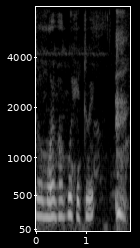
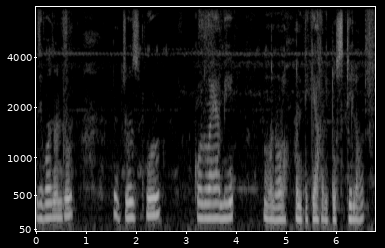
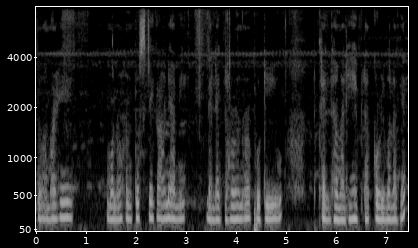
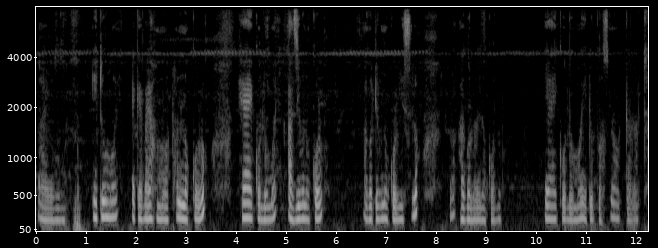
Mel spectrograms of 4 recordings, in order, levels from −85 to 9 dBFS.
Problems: none marked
